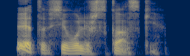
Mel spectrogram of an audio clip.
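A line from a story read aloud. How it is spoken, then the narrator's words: Scoffing. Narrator (Russian): хмыкнул Загроз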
